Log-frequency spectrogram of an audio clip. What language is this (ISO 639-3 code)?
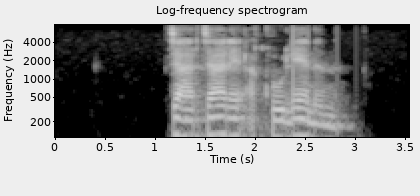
ckb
